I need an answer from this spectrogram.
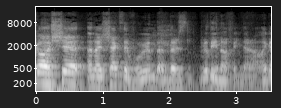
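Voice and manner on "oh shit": alarmed. Retold or imitated. Retold alarm.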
